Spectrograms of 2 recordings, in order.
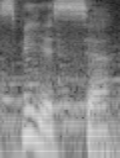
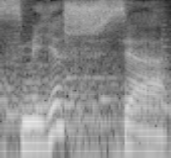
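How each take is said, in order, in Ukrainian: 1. Перед -ся чується довгий звук 's'. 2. Перед -ся чітко чується звук 'sh'. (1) "а вимовляємо «смієшся»" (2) "Пишемо «смієшся»"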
